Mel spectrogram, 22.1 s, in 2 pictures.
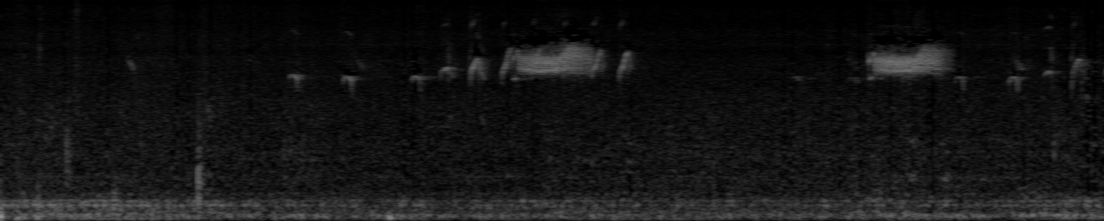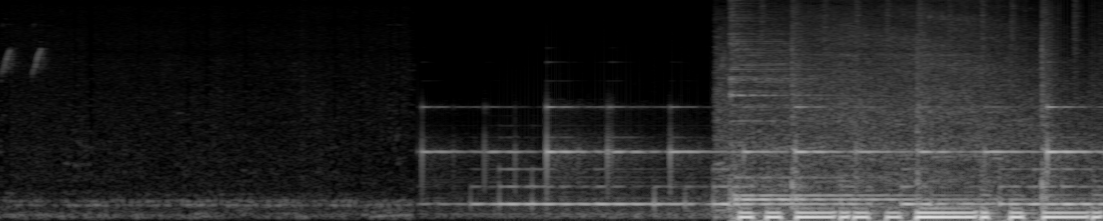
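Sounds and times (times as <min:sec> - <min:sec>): faint high bird chirps: 0:02.8 - 0:06.4, 0:07.8 - 0:11.8
buzzy bird call: 0:07.9 - 0:11.6.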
